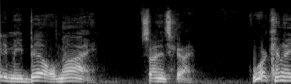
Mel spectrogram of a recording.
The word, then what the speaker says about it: Nye: Well, that was Bill New Year's Eve. What's that? I'm being told it's pronounced Nye. That was Bill Nye, the science guy. His last name is NYE.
